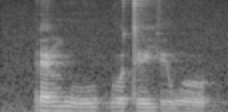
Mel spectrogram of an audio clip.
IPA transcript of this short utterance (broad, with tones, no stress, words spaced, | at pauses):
ɾɛ˦ŋ wuː˨ɓʊ˦˨tɪ˦ jɪ˨wʊ˨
